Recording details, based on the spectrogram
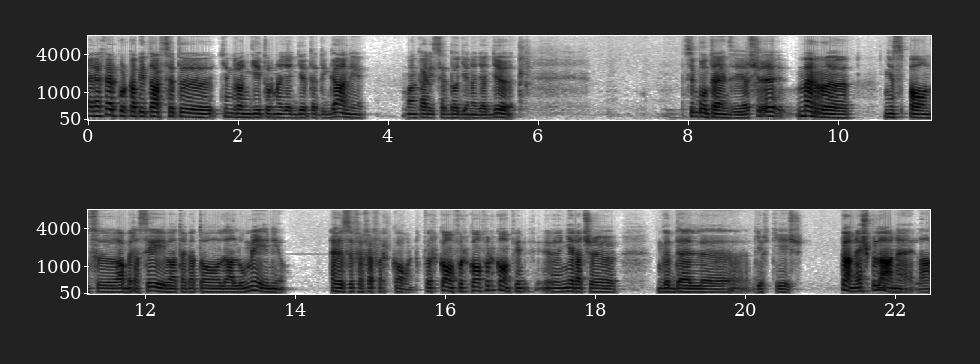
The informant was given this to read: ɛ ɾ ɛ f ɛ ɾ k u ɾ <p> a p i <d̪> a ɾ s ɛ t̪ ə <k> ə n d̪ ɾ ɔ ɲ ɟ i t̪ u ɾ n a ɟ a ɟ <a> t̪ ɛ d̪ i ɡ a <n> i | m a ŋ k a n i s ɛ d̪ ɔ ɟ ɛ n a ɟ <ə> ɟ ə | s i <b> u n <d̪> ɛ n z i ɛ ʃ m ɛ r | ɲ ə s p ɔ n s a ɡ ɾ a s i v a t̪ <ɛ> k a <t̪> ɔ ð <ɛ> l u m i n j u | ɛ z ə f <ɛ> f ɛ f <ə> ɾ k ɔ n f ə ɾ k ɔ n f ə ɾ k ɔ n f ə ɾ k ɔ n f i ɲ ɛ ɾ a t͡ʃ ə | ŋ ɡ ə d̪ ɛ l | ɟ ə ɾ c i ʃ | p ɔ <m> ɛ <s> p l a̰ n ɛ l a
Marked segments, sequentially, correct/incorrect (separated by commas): incorrect, incorrect, incorrect, incorrect, correct, incorrect, correct, incorrect, correct, correct, incorrect, correct, correct, incorrect, incorrect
